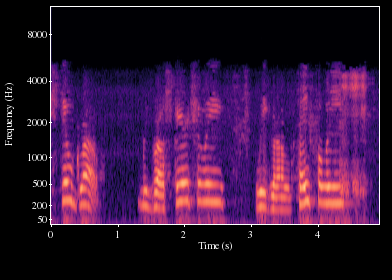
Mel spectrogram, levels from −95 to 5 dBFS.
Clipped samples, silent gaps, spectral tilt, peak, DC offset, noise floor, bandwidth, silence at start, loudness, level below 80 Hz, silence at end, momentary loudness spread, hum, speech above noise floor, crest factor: under 0.1%; none; -11 dB/octave; -4 dBFS; under 0.1%; -62 dBFS; 5.4 kHz; 0 s; -21 LUFS; -50 dBFS; 0.2 s; 13 LU; none; 42 dB; 18 dB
